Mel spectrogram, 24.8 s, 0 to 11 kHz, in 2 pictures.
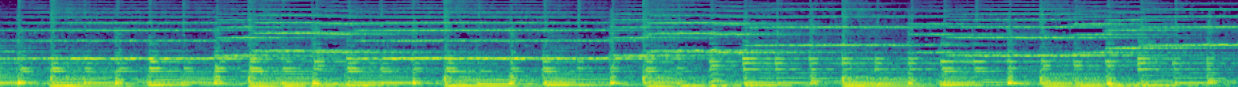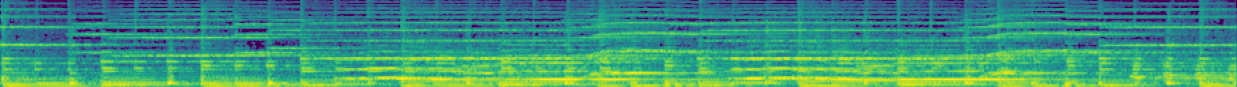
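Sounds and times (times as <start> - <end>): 
sweet violin: 0.0 - 24.7.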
